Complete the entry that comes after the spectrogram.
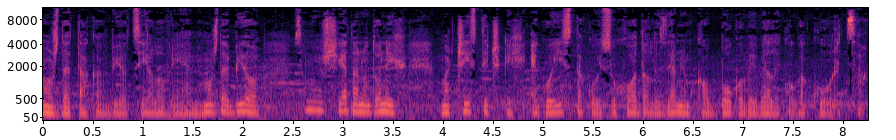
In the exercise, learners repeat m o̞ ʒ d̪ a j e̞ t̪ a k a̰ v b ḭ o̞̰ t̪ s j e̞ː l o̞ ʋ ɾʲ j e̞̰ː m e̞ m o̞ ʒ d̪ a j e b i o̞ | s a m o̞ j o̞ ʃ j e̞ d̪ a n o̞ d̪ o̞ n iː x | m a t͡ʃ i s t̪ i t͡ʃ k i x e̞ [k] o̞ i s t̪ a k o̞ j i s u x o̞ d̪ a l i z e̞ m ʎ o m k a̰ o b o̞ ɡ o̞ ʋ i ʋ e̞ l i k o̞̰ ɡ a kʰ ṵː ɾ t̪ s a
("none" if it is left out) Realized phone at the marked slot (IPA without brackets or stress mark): ɡ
